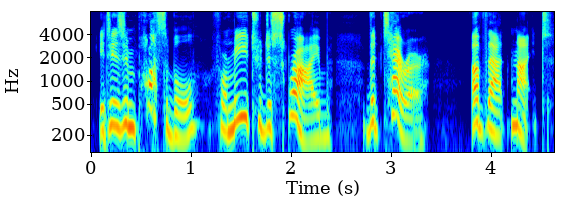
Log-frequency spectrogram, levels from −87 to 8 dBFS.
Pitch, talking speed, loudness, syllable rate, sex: 235 Hz, 155 wpm, -19 LUFS, 4.9 syllables/s, female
